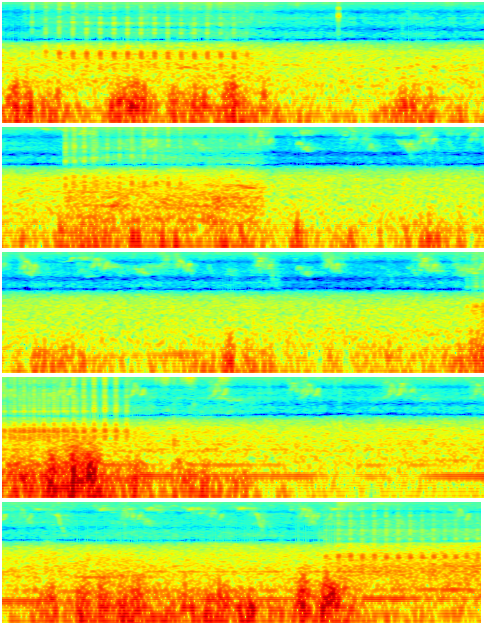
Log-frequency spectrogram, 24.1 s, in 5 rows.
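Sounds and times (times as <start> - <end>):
small birds chirping: 0.2 - 24.0
low outdoor rumble: 14.3 - 24.0.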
